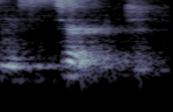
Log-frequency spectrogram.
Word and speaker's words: dessert: you like to search remember there is double X double s dessert because there is so desert the stress is on the second syllable okay at all when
